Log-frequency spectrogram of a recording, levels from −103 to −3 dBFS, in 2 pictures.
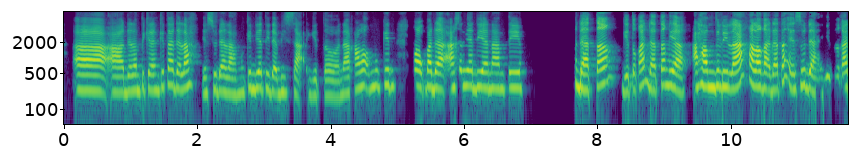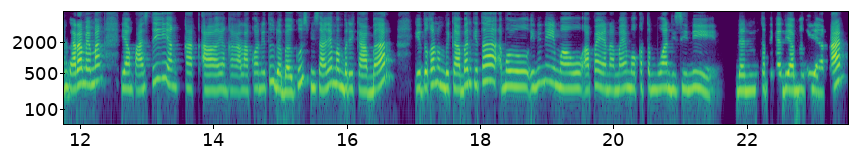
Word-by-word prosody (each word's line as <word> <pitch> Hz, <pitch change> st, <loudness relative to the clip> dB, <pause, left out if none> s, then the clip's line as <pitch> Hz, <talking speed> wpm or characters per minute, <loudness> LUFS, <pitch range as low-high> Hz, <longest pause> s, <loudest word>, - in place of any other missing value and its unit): eee, 235 Hz, -2 st, +6 dB
dalam 230 Hz, +1 st, -1 dB
pikiran 245 Hz, -1 st, -3 dB
kita 275 Hz, +5 st, 0 dB
adalah 270 Hz, +1 st, +2 dB
"ya 210 Hz, -, -8 dB
sudahlah 220 Hz, -4 st, -1 dB
mungkin 215 Hz, +5 st, -4 dB
dia 265 Hz, 0 st, 0 dB
tidak 230 Hz, -6 st, -2 dB
bisa," 215 Hz, -1 st, -3 dB, 0.2 s
gitu. 185 Hz, -1 st, -6 dB
Nah 205 Hz, +3 st, 0 dB
kalau 260 Hz, +3 st, +1 dB
mungkin 285 Hz, +1 st, -4 dB, 0.2 s
kalau 285 Hz, -3 st, +5 dB
pada 270 Hz, -3 st, +4 dB
akhirnya 290 Hz, +2 st, +1 dB
dia 275 Hz, 0 st, +1 dB
nanti, 260 Hz, +1 st, 0 dB, 0.8 s
datang 275 Hz, +4 st, +6 dB, 0.2 s
gitu 225 Hz, +3 st, -3 dB
kan, 290 Hz, +6 st, +3 dB
datang 300 Hz, +6 st, +1 dB
ya 235 Hz, -5 st, +5 dB, 0.2 s
Alhamdulillah 275 Hz, 0 st, +6 dB
kalau 285 Hz, -6 st, +8 dB
nggak 250 Hz, -3 st, +4 dB
datang -, -, +1 dB
ya 250 Hz, -, -1 dB
sudah, 275 Hz, -3 st, +1 dB
gitu 220 Hz, +1 st, -8 dB
kan. 260 Hz, -, +5 dB
Karena 255 Hz, +4 st, +4 dB
memang 320 Hz, +3 st, -1 dB, 0.3 s
yang 260 Hz, -1 st, -3 dB
pasti 250 Hz, +7 st, -5 dB, 0.2 s
yang, 305 Hz, -4 st, -4 dB
Kak 255 Hz, -3 st, -7 dB
eee, 240 Hz, +1 st, -2 dB
yang, -, -, -14 dB
Kakak, 235 Hz, -1 st, -7 dB
lakukan 260 Hz, +2 st, -7 dB
itu 355 Hz, -, -9 dB
udah 265 Hz, -3 st, -2 dB
bagus 225 Hz, -, -5 dB
misalnya 265 Hz, +1 st, -4 dB
memberi 280 Hz, -6 st, -4 dB
kabar 235 Hz, +5 st, 0 dB, 0.5 s
gitu 260 Hz, +1 st, -3 dB
kan, 315 Hz, +4 st, -3 dB
memberi 270 Hz, -5 st, -4 dB
kabar 255 Hz, +5 st, -1 dB
kita 345 Hz, +4 st, -1 dB
mau 280 Hz, -1 st, -2 dB
ini 270 Hz, +3 st, -7 dB
nih 355 Hz, -2 st, -7 dB
mau, 260 Hz, -2 st, -3 dB
apa 245 Hz, +4 st, -4 dB
ya -, -, -3 dB
namanya 245 Hz, +2 st, -6 dB
mau 260 Hz, -, -4 dB
ketemuan 260 Hz, 0 st, -5 dB
di 245 Hz, -, -8 dB
sini 260 Hz, +2 st, -6 dB, 0.5 s
dan 235 Hz, 0 st, -5 dB
ketika 250 Hz, -1 st, -7 dB
dia 250 Hz, -1 st, +1 dB
mengiyakan 240 Hz, 0 st, 0 dB
255 Hz, 175 wpm, -20 LUFS, 240-280 Hz, 0.8 s, kalau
